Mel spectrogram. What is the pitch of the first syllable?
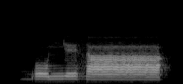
high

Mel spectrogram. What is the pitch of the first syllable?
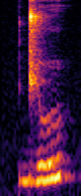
rising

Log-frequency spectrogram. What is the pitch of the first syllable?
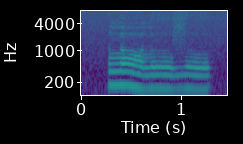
falling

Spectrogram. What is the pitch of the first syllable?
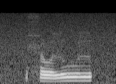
low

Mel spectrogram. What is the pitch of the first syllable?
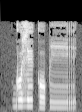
high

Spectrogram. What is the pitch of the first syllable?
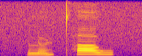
rising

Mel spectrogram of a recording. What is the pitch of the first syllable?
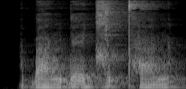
rising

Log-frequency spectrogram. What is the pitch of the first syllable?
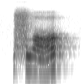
low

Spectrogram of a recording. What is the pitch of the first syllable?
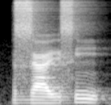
low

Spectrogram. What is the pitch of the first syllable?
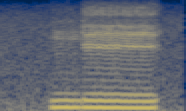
high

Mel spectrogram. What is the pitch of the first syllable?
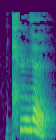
high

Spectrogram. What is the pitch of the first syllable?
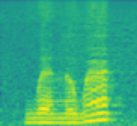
low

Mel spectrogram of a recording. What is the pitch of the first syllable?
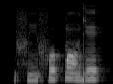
low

